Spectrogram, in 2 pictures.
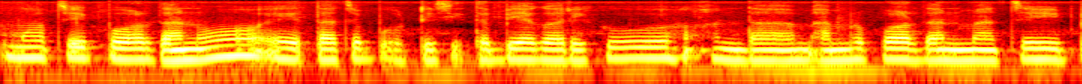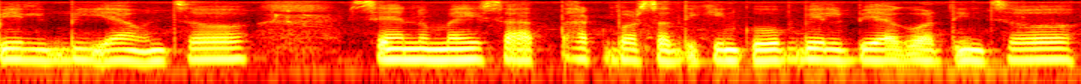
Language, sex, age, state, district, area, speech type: Nepali, female, 45-60, West Bengal, Kalimpong, rural, spontaneous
